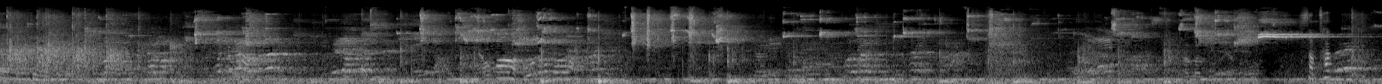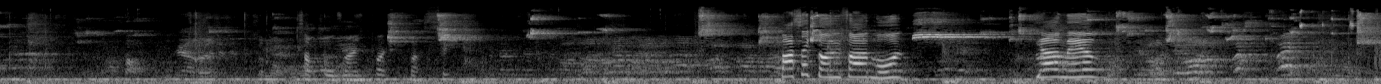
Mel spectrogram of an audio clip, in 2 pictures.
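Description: A basketball bounces on the floor with echoing thuds.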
